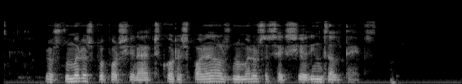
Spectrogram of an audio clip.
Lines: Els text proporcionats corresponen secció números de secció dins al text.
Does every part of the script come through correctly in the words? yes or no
no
